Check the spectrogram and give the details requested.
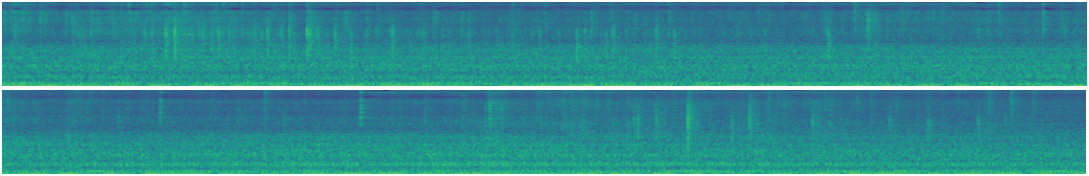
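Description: Grated potato rösti frying in clarified butter in a nonstick pan: a steady sizzle with scattered crackles and pops.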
